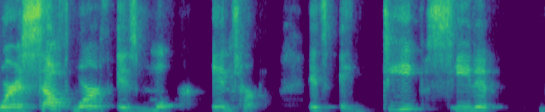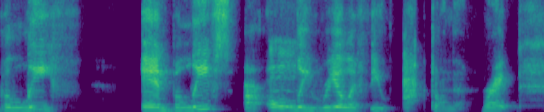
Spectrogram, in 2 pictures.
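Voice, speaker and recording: A woman speaks at a very slow pace with an American accent and a medium pitch. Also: ordinary pitch variation. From Detroit, US Midwest. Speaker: author and finance speaker. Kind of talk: talk to an online audience.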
